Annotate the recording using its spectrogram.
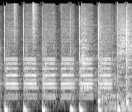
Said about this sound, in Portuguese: Assim ó, se ela não vir eu continuo buzinando.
